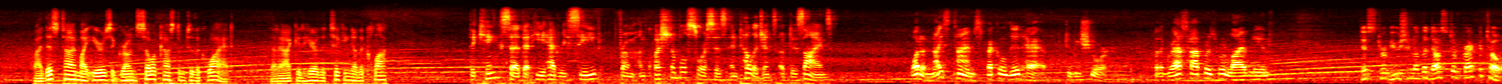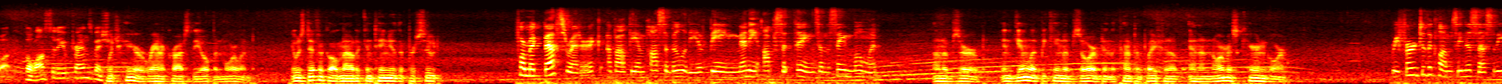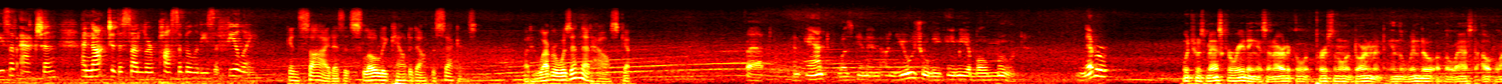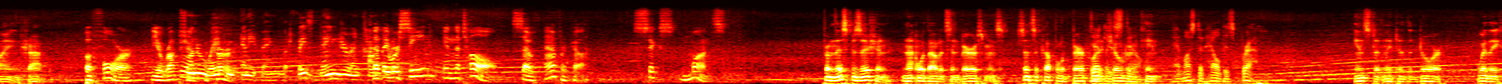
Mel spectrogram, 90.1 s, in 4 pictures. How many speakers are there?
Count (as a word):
six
